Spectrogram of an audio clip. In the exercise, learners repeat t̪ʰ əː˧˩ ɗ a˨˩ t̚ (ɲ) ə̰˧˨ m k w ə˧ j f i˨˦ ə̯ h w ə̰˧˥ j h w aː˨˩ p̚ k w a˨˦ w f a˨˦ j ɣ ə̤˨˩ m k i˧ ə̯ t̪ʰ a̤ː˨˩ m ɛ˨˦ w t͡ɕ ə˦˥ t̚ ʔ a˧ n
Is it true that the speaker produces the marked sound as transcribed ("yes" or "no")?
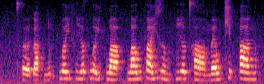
yes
